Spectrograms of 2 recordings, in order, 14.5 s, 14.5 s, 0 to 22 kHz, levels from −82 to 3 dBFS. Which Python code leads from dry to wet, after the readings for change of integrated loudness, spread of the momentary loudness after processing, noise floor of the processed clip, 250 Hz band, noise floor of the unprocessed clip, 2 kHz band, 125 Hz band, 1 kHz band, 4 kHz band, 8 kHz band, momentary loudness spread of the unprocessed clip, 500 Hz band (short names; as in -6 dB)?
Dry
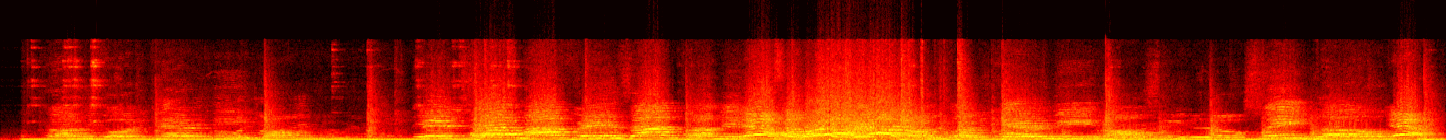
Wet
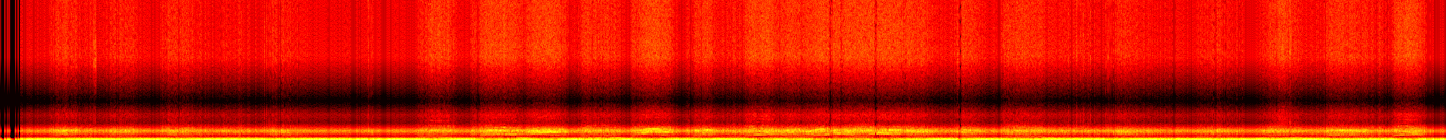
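+3.5 dB, 3 LU, -22 dBFS, +10.0 dB, -28 dBFS, +1.5 dB, +9.5 dB, -7.0 dB, under -15 dB, -8.0 dB, 9 LU, -8.0 dB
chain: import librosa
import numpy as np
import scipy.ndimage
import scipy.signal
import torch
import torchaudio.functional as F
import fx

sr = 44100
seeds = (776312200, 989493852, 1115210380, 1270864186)

y = fx.rider(x, sr, range_db=10, speed_s=0.5)
y = fx.low_shelf(y, sr, hz=160.0, db=10.5)
y = fx.schmitt(y, sr, flips_db=-26.0)
y = fx.curve_eq(y, sr, hz=(120.0, 180.0, 370.0, 730.0, 1500.0, 2800.0, 4100.0, 6200.0, 13000.0), db=(0, 14, 1, -21, 12, -18, -9, -29, 10))
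y = y * 10.0 ** (-6.0 / 20.0)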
